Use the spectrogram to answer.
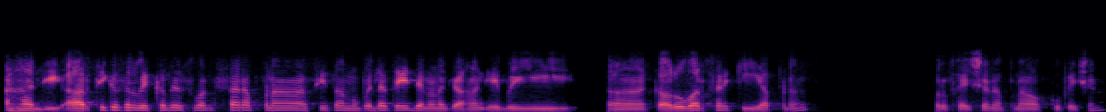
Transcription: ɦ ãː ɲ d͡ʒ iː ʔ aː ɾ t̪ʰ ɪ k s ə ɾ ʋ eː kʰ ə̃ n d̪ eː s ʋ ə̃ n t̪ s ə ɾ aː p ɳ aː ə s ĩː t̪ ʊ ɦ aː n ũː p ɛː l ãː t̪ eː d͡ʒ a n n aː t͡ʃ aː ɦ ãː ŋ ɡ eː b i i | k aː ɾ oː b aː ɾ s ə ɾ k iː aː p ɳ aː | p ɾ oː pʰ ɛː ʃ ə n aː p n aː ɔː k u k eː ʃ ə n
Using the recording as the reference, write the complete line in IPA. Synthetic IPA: ɦ ãː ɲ d͡ʒ iː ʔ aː ɾ t̪ʰ ɪ k s ə ɾ ʋ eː kʰ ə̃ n d̪ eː s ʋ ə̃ n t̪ s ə ɾ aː p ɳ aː ə s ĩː t̪ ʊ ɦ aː n ũː p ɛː l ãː t̪ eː d͡ʒ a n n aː t͡ʃ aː ɦ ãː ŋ ɡ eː b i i | k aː ɾ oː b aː ɾ s ə ɾ k iː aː p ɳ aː | p ɾ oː pʰ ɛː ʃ ə n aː p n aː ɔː k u p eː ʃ ə n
